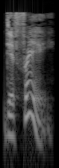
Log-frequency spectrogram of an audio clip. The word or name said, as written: defray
